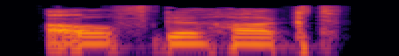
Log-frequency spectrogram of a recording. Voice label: "aufgehakt", German; adjectives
